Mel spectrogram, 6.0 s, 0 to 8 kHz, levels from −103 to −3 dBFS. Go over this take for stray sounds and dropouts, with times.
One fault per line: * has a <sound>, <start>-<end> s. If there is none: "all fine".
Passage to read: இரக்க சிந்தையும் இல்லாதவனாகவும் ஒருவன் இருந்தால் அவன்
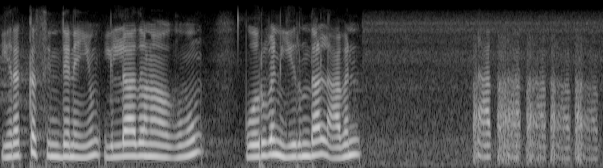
* has a laugh, 4.7-6.0 s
